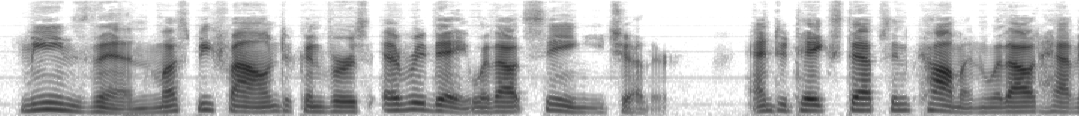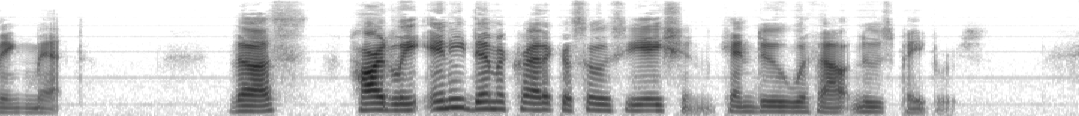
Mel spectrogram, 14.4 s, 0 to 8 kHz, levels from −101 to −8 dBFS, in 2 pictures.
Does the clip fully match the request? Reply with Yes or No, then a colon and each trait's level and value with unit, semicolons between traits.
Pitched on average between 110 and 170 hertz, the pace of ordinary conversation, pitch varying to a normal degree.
No: low, 135 Hz; slow, 130 wpm; average, 4.7 semitones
